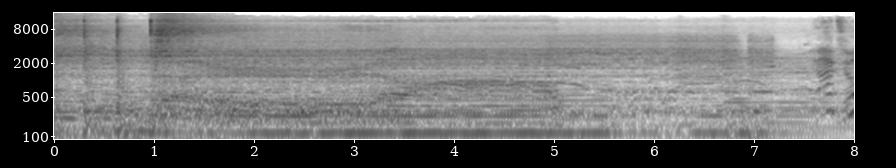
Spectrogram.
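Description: Live death metal band playing the last bars of a song: distorted guitars and drums, which thin out about five seconds in to held chords ringing out over a low bass note. A man's shouted voice comes in right at the end.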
